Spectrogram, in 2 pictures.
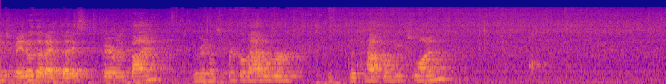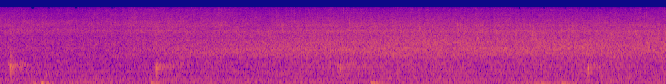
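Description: Food sizzles in a frying pan.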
